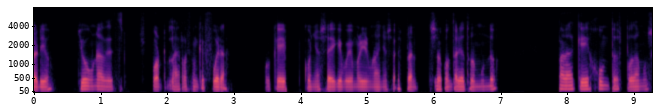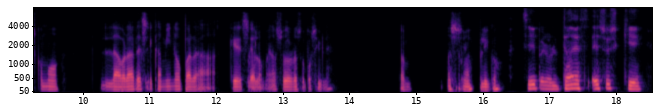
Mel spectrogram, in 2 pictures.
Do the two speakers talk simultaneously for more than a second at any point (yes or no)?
no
